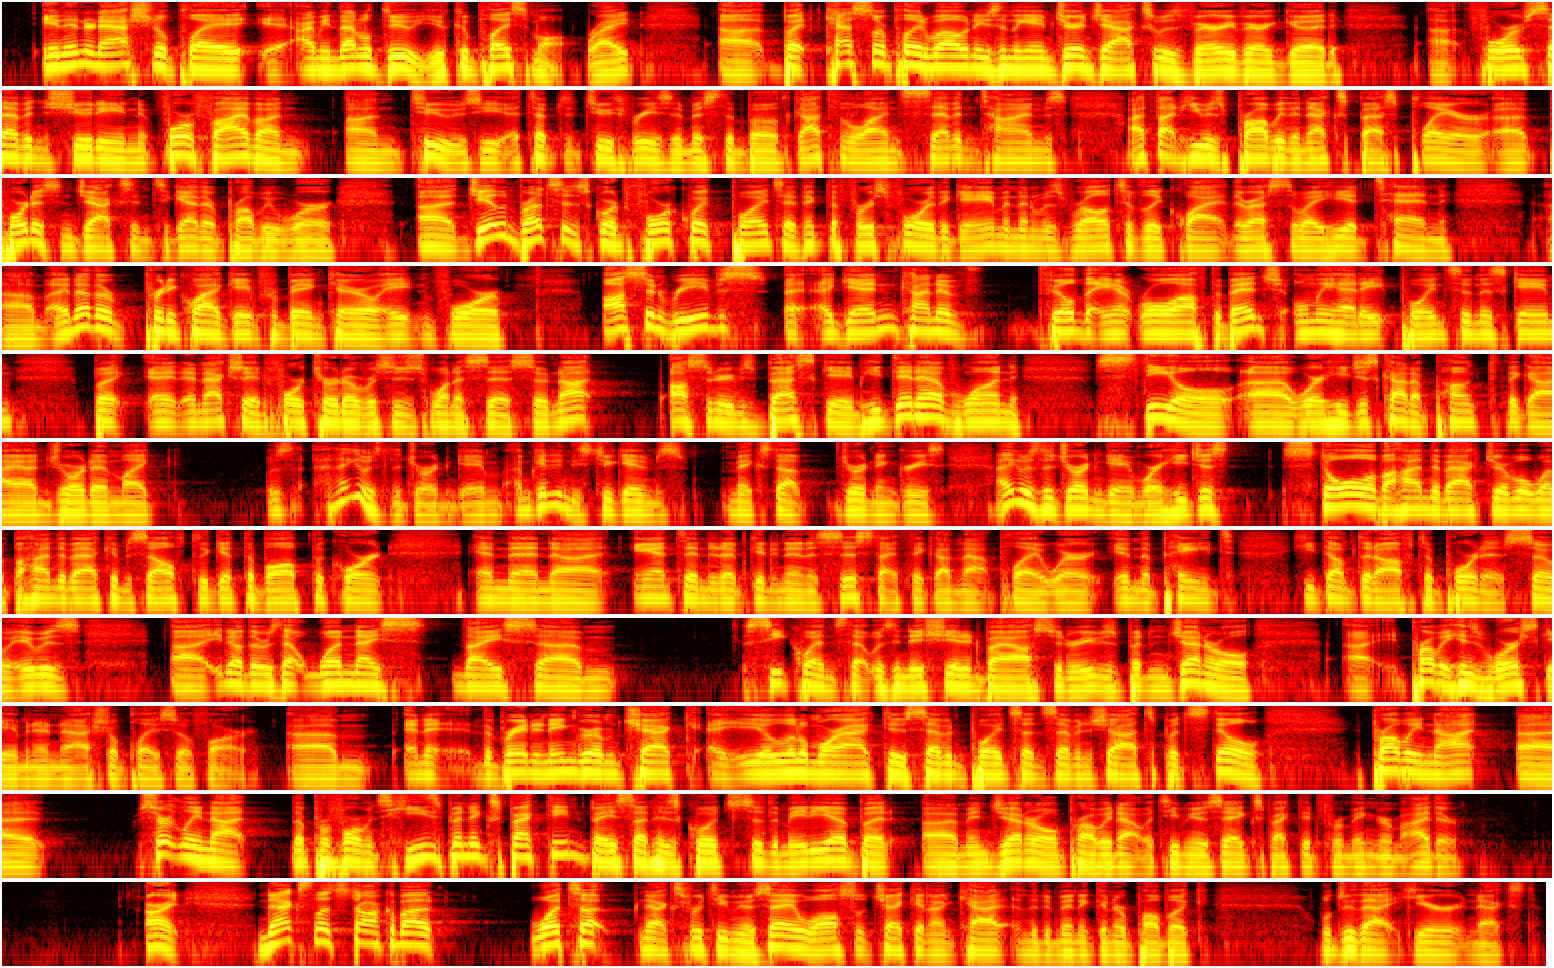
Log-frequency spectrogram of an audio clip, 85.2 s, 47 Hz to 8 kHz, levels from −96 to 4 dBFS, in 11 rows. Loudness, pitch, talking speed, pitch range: -22 LUFS, 120 Hz, 240 wpm, 105-135 Hz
